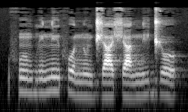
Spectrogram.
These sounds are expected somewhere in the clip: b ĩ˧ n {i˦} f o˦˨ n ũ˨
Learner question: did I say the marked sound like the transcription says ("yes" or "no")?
no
